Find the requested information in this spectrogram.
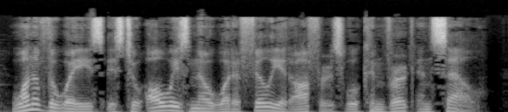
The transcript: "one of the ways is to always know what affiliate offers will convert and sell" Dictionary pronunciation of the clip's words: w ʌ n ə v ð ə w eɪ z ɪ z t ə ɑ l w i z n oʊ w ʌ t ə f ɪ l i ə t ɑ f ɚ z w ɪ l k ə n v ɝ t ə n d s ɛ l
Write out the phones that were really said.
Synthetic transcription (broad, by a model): w ʌ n ə v ð ə w eɪ z ɪ z t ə ɑ l w i z n oʊ w ʌ t ə f ɪ l i ə t ɑ f ɚ z w ɪ l k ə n v ɝ t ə n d s ɛ l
